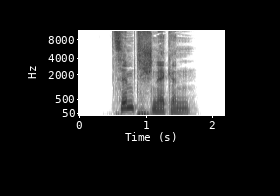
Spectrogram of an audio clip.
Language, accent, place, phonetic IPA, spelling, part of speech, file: German, Germany, Berlin, [ˈt͡sɪmtˌʃnɛkn̩], Zimtschnecken, noun, De-Zimtschnecken.ogg
- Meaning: plural of Zimtschnecke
